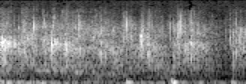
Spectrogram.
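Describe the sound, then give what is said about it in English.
A crowd claps their hands together in a dense, continuous patter of many overlapping claps, steady, with no clear rhythm and no talking, giving a hand clap for Jesus during a testimony. “Give him a hand clap. Give Jesus a hand clap.”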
